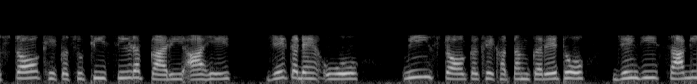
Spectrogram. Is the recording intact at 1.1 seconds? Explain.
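No. At 1.1 seconds, as throughout the speech, the signal has passed through the GSM full-rate codec, whose coding damage fits the 13 kbps of that standard. It rebuilds the voice from a vocal-tract model fed by sparse, regularly spaced excitation pulses and discards everything above 4 kHz. The result is plainly audible: a muffled, band-limited voice with a buzzy, gravelly roughness.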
